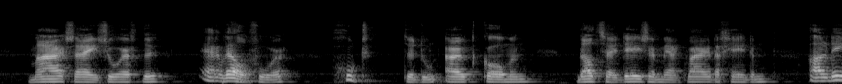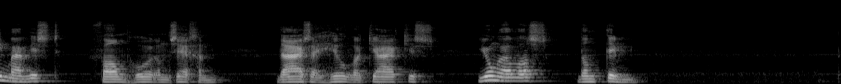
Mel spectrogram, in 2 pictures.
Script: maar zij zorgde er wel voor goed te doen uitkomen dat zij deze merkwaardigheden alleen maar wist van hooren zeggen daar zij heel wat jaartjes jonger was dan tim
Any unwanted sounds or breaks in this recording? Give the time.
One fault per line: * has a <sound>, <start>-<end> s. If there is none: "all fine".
all fine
